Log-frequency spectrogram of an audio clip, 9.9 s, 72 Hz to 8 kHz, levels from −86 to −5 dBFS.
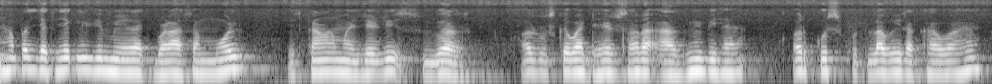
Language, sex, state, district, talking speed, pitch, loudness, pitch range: Hindi, male, Bihar, Purnia, 145 wpm, 135 Hz, -17 LUFS, 130-145 Hz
